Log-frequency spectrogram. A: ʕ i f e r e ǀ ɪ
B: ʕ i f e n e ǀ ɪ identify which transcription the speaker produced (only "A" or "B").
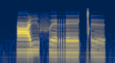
A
